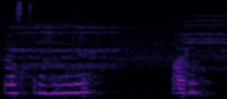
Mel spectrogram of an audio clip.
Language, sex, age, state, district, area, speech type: Urdu, female, 18-30, Uttar Pradesh, Gautam Buddha Nagar, rural, spontaneous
